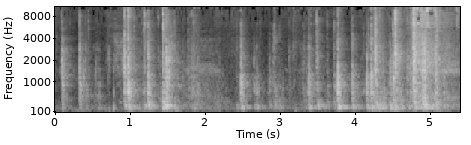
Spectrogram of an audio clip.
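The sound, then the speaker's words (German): A room door is locked with a series of faint, irregular clicks, rattles and small knocks from the key and latch hardware. “Ich muss kurz mein Zimmer abschließen.”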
